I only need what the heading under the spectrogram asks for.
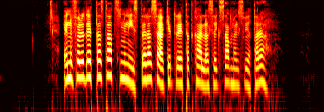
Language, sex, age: Swedish, female, 30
